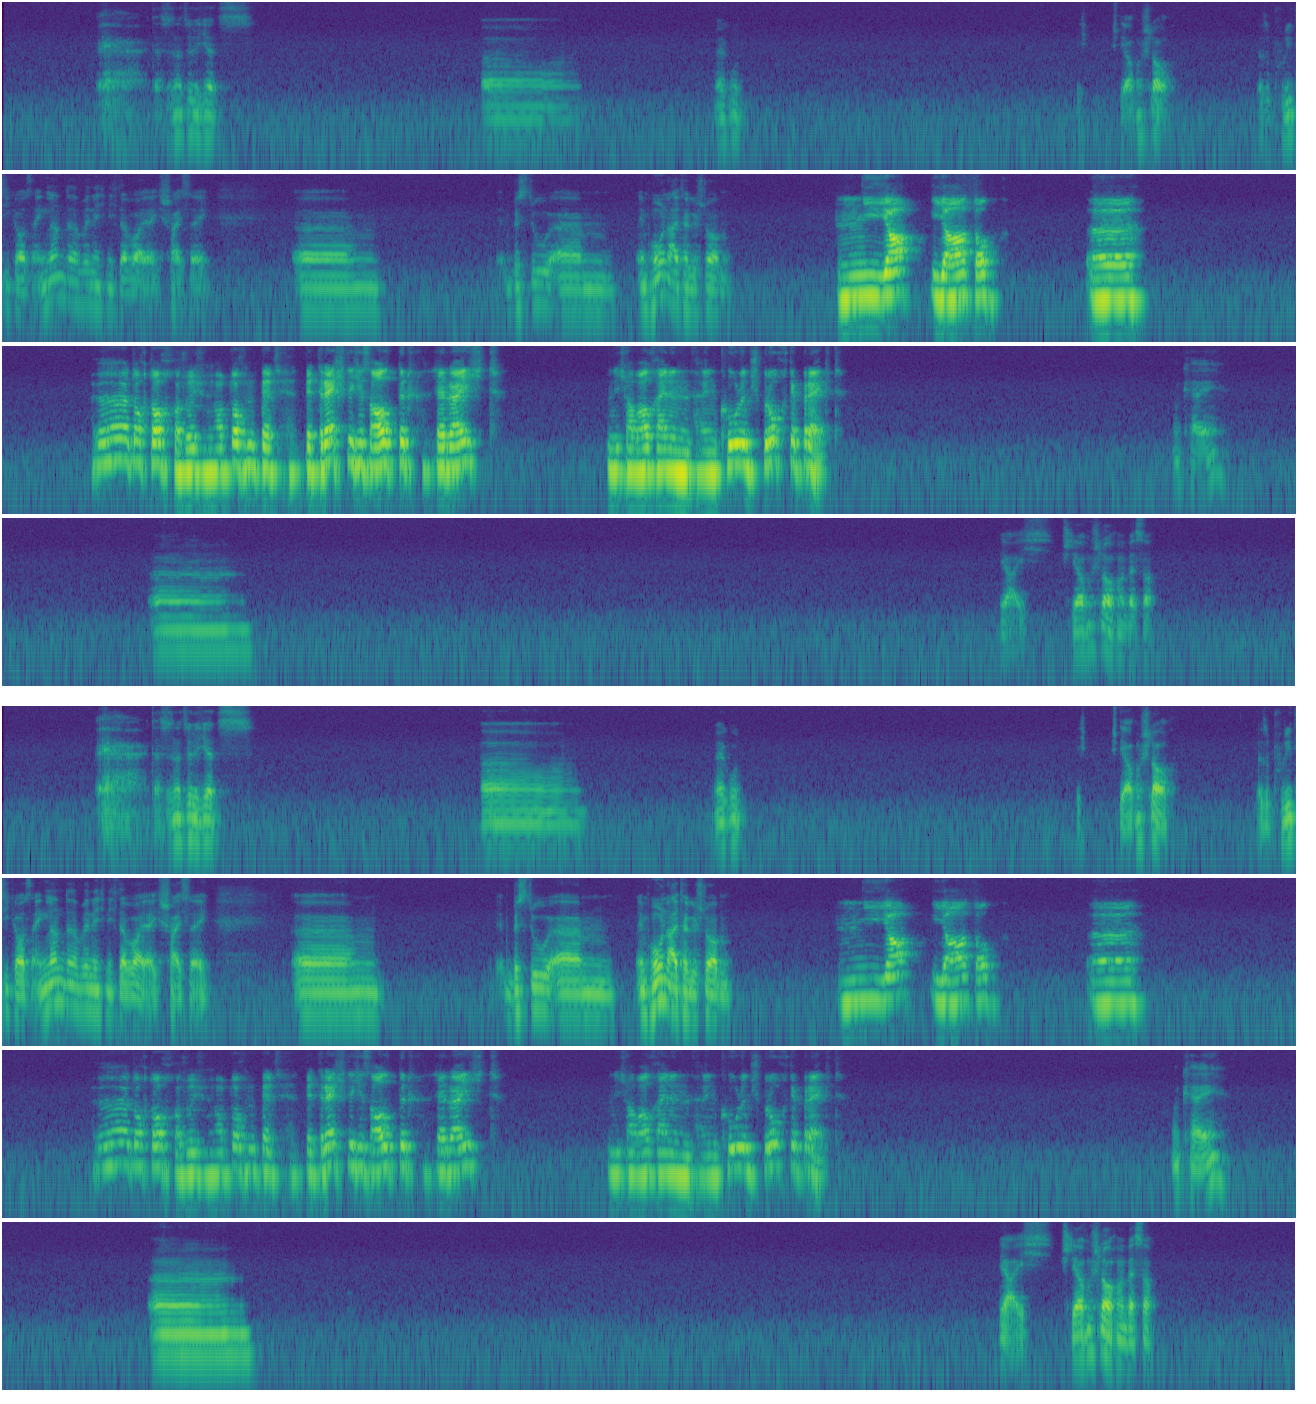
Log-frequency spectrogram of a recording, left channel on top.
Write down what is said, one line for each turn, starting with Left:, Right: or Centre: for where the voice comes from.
Right: Äh, das ist natürlich jetzt, äh, ja gut, ich stehe auf dem Schlauch. Also Politiker aus England, da bin ich nicht dabei. Ey, scheiße, ey. Ähm, bist du ähm, im hohen Alter gestorben?
Left: Hm, Ja, ja, doch, äh, äh, doch, doch. Also ich habe doch ein bet- beträchtliches Alter erreicht und ich habe auch einen, einen coolen Spruch geprägt.
Right: Okay. Ähm, Ja, ich stehe auf dem Schlauch, mein Bester.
